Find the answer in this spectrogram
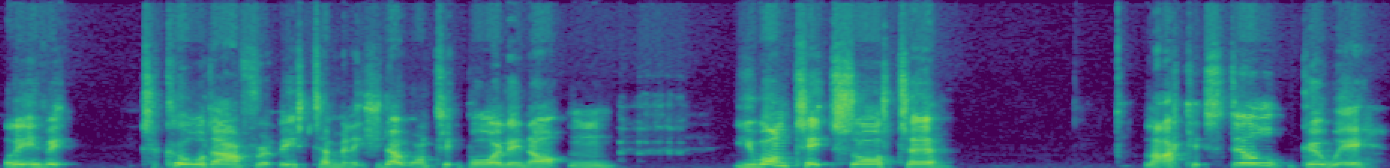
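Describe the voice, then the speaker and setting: A woman hosting a home baking live stream talks in an easygoing, unhurried way. She circles back and repeats herself as she explains. Her delivery is loose and chatty. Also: mid-range voice, darkish tone. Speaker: baking show co-host. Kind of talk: casual live-stream chat.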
